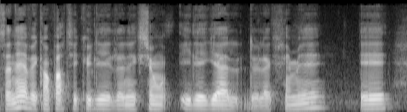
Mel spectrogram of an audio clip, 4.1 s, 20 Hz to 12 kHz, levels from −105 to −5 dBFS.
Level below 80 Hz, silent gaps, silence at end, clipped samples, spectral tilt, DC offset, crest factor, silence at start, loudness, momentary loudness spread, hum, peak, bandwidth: -66 dBFS; none; 0 s; under 0.1%; -6 dB/octave; under 0.1%; 24 dB; 0 s; -25 LUFS; 9 LU; none; -2 dBFS; 10.5 kHz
